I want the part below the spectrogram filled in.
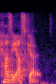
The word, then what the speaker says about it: Kosciuszko: It is called Mount Kosciuszko, but I think in Polish it's pronounced Kosciuszko, but we say Mount Kosciuszko.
